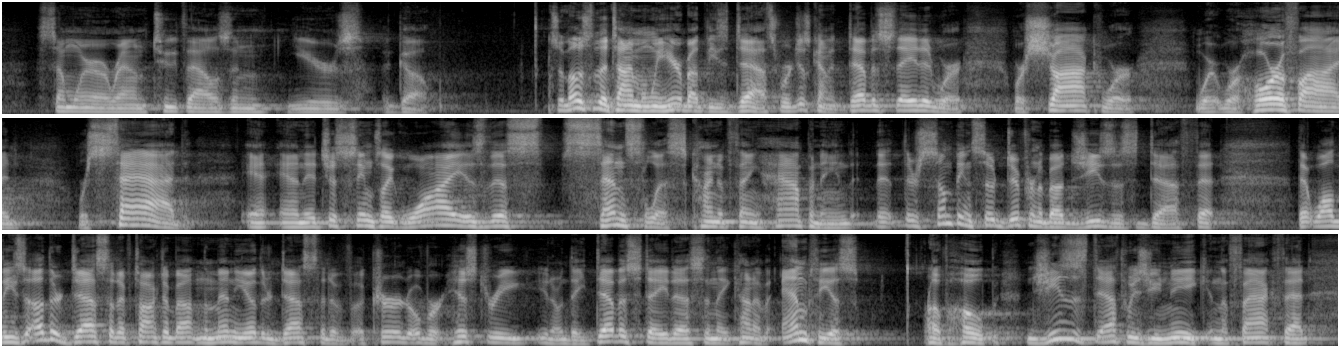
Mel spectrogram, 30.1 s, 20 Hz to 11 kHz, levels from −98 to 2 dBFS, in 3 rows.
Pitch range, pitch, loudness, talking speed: 120-150 Hz, 135 Hz, -26 LUFS, 185 wpm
